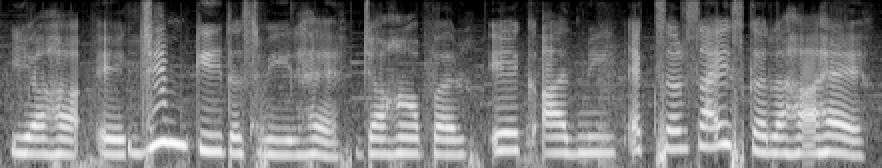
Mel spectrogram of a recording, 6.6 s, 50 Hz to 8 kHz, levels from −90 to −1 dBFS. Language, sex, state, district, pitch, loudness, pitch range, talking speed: Hindi, female, Bihar, Darbhanga, 240 Hz, -13 LUFS, 230-265 Hz, 125 wpm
